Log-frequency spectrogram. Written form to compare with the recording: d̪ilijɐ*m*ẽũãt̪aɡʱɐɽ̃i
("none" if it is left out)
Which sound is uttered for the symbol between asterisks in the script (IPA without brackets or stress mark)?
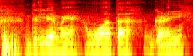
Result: m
